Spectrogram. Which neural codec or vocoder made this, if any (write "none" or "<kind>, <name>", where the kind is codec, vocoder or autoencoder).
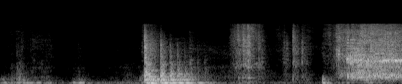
none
